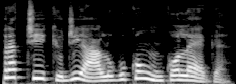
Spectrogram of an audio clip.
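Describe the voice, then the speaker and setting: A woman narrating a language course with slow, careful and precise enunciation. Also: medium pitch, very animated, darkish tone. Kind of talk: scripted textbook audio narration.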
